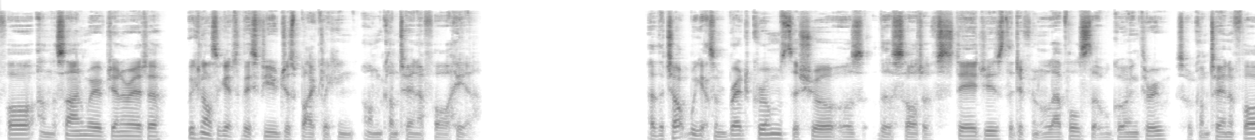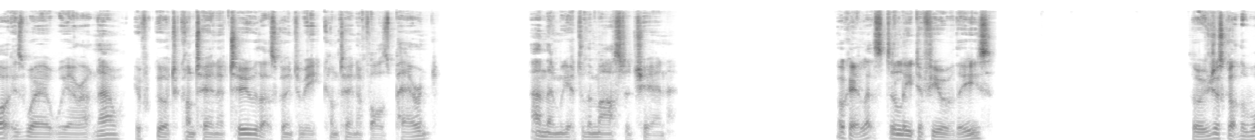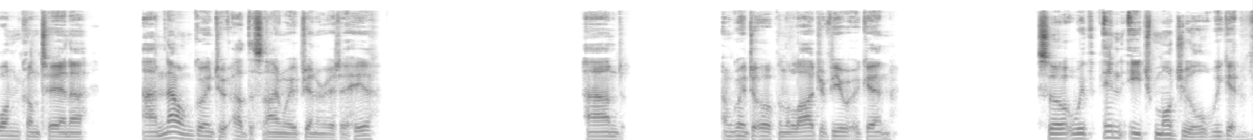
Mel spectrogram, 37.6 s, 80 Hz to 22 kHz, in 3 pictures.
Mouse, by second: 0.3-2.7 drag, 4.5 click, 5.5 click, 15.8 click, 18.3 click, 20.0 click, 21.4-23.1 drag, 23.2 click, 23.5 click, 23.8 click, 24.5 click, 26.7 click, 28.8-32.8 drag, 33.0 click, 34.3-35.4 drag, 37.5 click.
